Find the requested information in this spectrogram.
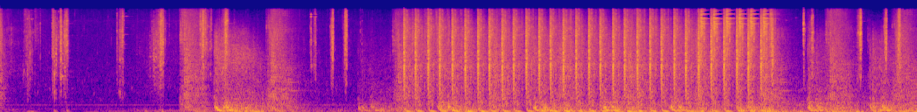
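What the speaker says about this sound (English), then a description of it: "We're getting shot from the other side." Dense rapid gunfire in a Fortnite match, bursts and single shots cracking loudly and continuously, with a brief quieter stretch before the volley picks up again.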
